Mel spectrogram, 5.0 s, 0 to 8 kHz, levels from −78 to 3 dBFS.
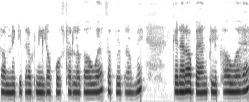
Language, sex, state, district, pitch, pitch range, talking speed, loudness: Hindi, female, Chhattisgarh, Korba, 200 Hz, 195-210 Hz, 195 wpm, -18 LUFS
